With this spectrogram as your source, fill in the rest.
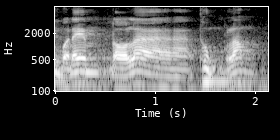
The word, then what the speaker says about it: Thủng Long: Thủng Long thứ nhất là nó rất là khó đọc. Nó là âm đóng, thủng, đúng không? Đúng không? Tại sao lại đọc là Thủng Long?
